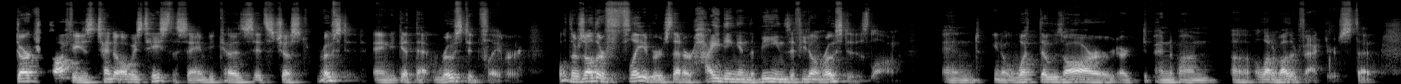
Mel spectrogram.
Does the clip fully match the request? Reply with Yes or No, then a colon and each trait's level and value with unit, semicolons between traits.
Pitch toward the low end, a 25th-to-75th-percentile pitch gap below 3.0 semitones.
Yes: low, 105 Hz; narrow, 2.5 semitones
